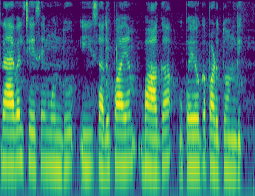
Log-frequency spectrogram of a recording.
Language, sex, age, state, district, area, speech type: Telugu, female, 18-30, Telangana, Nizamabad, urban, spontaneous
